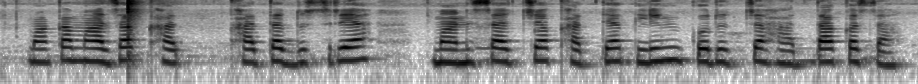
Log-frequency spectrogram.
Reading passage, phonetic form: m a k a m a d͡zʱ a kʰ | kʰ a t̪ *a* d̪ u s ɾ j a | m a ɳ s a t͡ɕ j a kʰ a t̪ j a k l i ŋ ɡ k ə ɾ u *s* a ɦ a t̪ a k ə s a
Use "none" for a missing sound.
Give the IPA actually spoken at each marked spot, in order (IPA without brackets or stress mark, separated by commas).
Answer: a, t͡s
